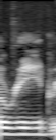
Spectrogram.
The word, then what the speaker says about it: Reid: Um, you can also find me on Twitter at Joe Reid. Reid is spelled R E I D.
